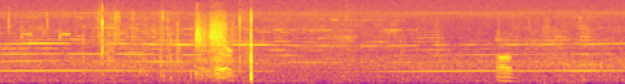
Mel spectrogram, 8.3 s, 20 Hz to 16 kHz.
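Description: Electric ducted fan of a small RC foam F-18 Hornet jet whining overhead: one steady tone with overtones, wavering slightly in pitch. A short voice murmurs near the middle and again near the end, and a sharp click comes just past three seconds in.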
